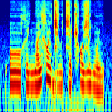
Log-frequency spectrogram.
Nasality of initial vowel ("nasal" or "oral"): nasal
